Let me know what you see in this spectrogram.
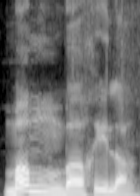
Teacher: مم بخیلا، یعنی نون ساکن کو میم سے بدل کر کے، تبدیلی کر کر کے، اس کے بعد نون ساکن میں اخفا کر کے، ایک الف کے برابر ناک میں آواز کو چھپا کر کے پھر ہم ادا کریں گے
